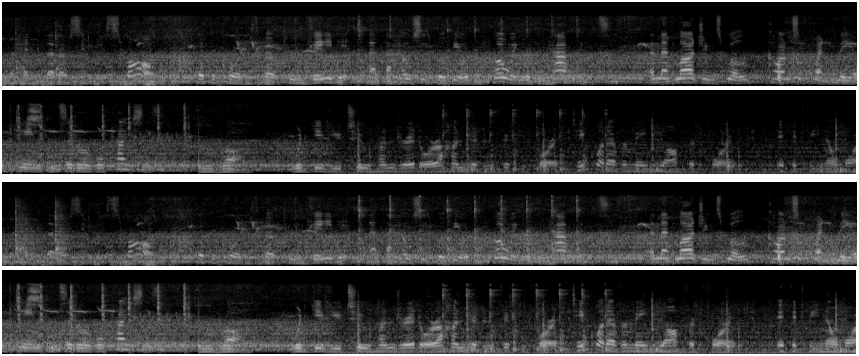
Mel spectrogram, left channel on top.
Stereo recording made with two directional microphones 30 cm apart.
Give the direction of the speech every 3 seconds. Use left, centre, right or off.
left, left, centre, right, right, right.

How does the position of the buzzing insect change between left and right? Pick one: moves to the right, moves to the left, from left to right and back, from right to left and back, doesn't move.
moves to the right.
